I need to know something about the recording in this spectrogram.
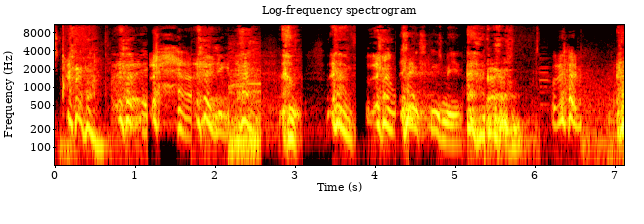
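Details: An adult man's speech broken up by short coughs and throat clearing, with him saying "excuse me".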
